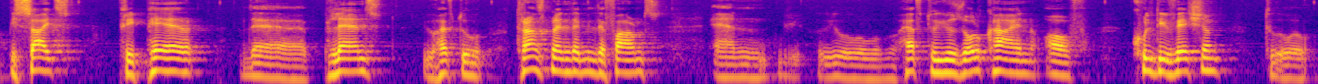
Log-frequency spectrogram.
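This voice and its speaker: A man in his eighties with a Greek accent, recalling his early life as an interview guest in halting phrases with long pauses. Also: mid-range voice, a little mellow. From Greece. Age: 80s. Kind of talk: slow reflective recollection.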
